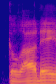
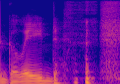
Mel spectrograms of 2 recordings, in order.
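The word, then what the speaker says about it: Gallade: this, I'm going to say it wrong again, Galade or Galade, and then this Steelix EX, which is a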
